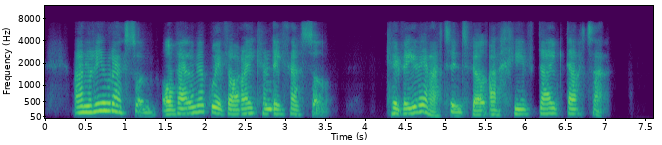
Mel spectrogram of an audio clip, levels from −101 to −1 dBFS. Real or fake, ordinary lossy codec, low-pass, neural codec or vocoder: fake; MP3, 64 kbps; 7.2 kHz; codec, 16 kHz, 1 kbps, FreqCodec, smaller model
